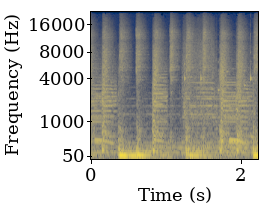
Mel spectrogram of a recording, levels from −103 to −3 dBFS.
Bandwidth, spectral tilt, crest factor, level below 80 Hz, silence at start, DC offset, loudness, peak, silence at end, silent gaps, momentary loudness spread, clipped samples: over 20 kHz; -4 dB/octave; 16 dB; -24 dBFS; 0 s; under 0.1%; -21 LUFS; -4 dBFS; 0 s; none; 4 LU; under 0.1%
